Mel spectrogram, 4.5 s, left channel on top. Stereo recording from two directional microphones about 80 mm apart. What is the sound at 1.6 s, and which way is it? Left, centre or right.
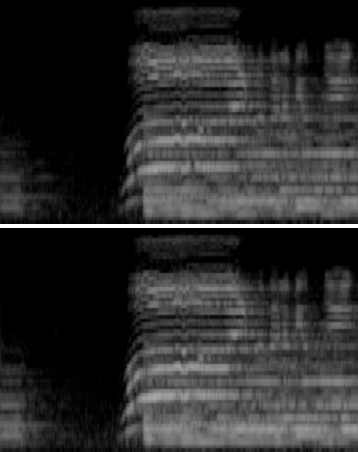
Music, right.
